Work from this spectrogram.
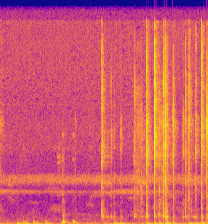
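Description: Quiet typing on a computer keyboard: soft, irregular clusters of keystrokes that become busier and faster in the second half, with no talking.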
